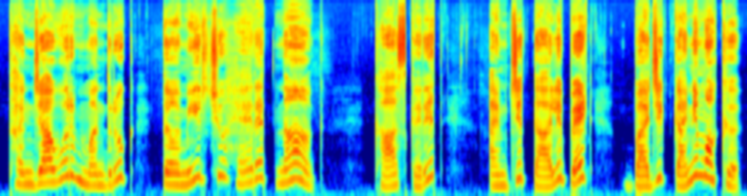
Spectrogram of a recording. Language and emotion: Kashmiri, surprised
